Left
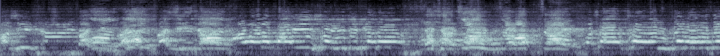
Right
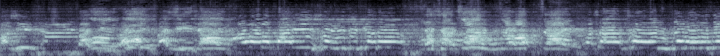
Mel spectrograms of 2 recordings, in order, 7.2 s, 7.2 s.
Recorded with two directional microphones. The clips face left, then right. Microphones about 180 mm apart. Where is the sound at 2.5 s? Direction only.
5° left (ahead or behind).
